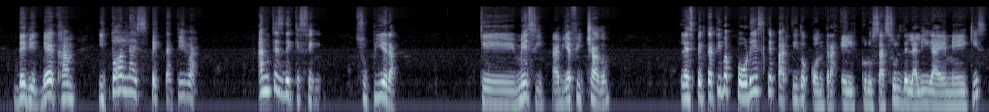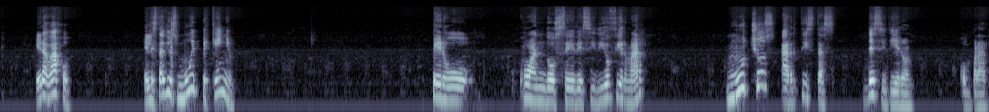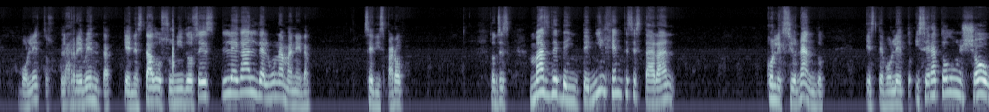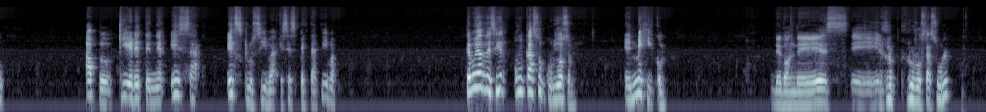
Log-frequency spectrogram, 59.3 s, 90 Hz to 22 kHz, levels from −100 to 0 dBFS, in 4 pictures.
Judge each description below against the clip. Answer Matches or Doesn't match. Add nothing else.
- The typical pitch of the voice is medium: Matches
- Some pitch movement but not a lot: Doesn't match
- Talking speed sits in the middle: Doesn't match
